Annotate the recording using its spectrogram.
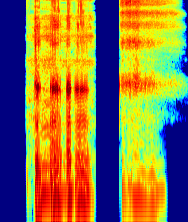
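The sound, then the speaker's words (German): Two drawn-out, rumbling snores with a short pause between them, low and gravelly with a grunting, voiced quality, as if a voice is acting out the snoring of a little monkey in a deep sleep. “Er schnarchte immer noch, als seine ersten Gäste ankamen.”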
